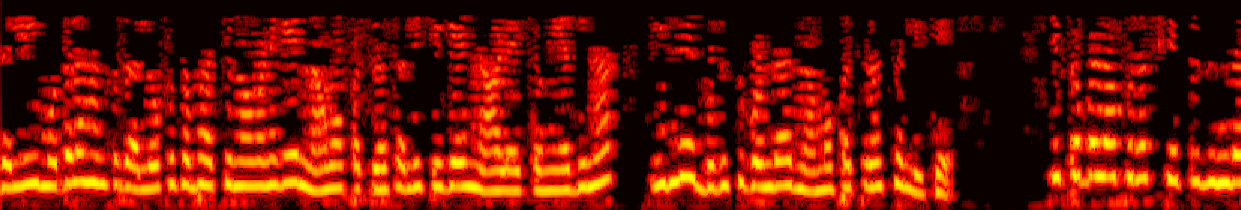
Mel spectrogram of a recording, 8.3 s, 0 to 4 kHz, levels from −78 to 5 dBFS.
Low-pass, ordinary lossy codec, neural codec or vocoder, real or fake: 3.6 kHz; MP3, 32 kbps; none; real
